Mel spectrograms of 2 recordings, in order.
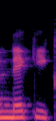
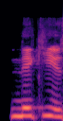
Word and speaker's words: Nickie: My profile and everything is just my name, so Nickie Cobble. Nickie is spelled weird. It is N-I-C-K-I-E.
